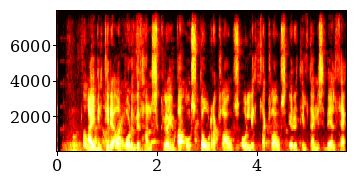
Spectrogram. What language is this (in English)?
Icelandic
